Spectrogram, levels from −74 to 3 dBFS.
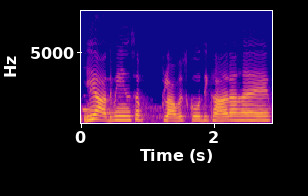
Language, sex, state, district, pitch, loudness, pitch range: Hindi, female, Punjab, Fazilka, 260 Hz, -14 LUFS, 250-270 Hz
